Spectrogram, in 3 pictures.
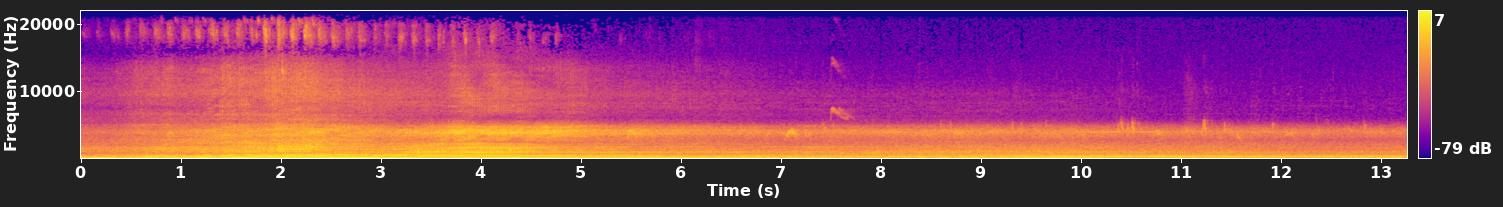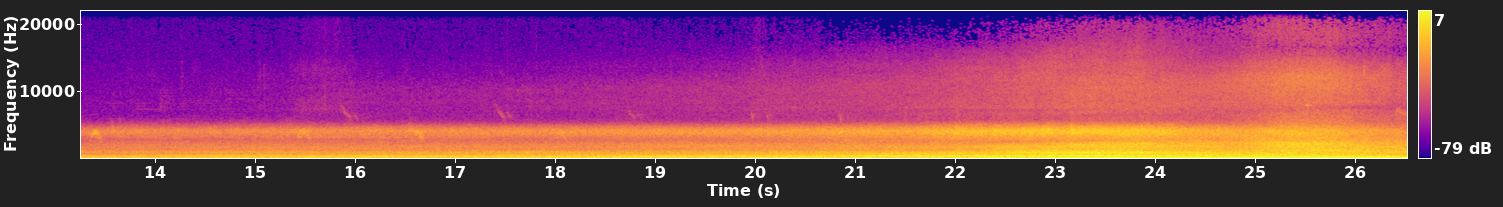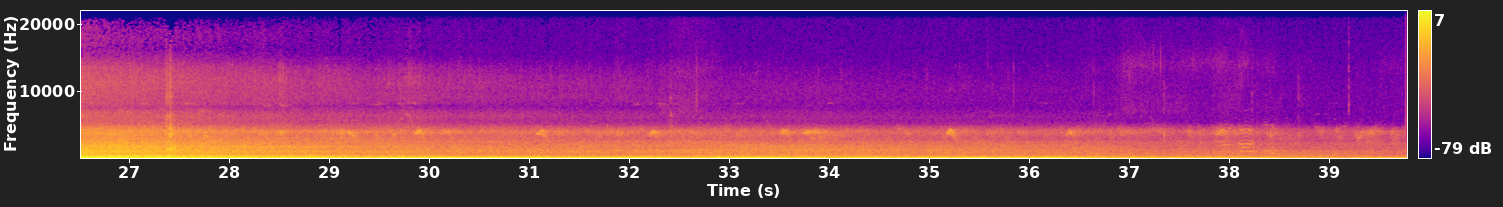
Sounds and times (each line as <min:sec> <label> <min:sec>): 0:15.4 Traffic Sound 0:39.7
